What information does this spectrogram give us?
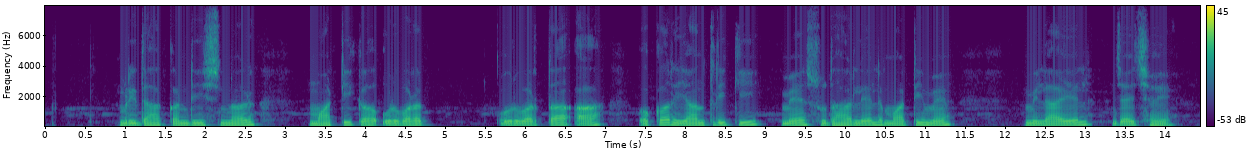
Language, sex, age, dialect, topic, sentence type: Maithili, male, 51-55, Eastern / Thethi, agriculture, statement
